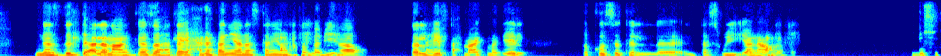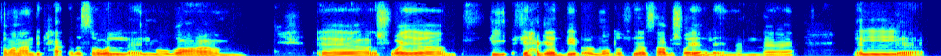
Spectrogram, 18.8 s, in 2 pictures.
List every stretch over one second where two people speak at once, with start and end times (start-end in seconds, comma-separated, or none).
none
